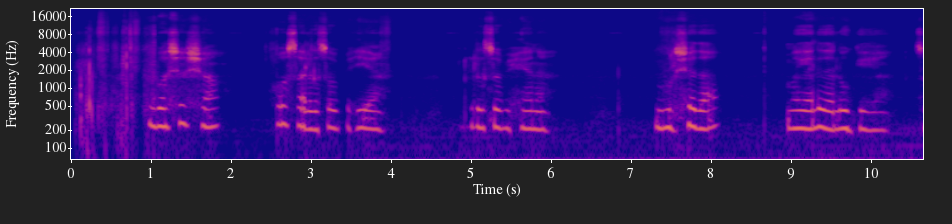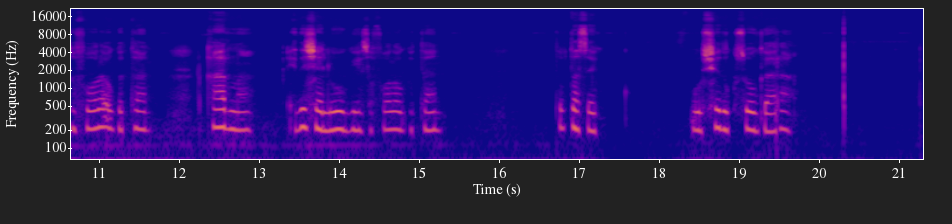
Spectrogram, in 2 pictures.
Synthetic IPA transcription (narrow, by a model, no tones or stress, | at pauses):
bɐʃɐʃɐ | hɔːsaːlɐɣɐsɔːbɪħɪja | lɐɡɐsɔːbɪħɪjɐnɐ | bʊlʃɐðɐ | mɐɣaːlɐðɐlɔːɡɛːjasɔfɔːlɛɔɡɐt̪ʰaːnqɑːrnɐʕiðɐʃɐlɔːɡɛːjsɐfɔːlɛɔɡɔt̪ʰaːn | t̪ʰɐbt̪ʰaːsɛj | bʊlʃɐðɐkʰʊ̥sɔːɡaːɾaː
